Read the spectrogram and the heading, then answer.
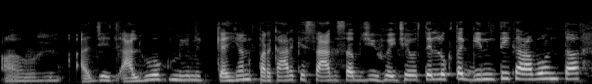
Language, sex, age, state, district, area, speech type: Maithili, female, 45-60, Bihar, Muzaffarpur, rural, spontaneous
